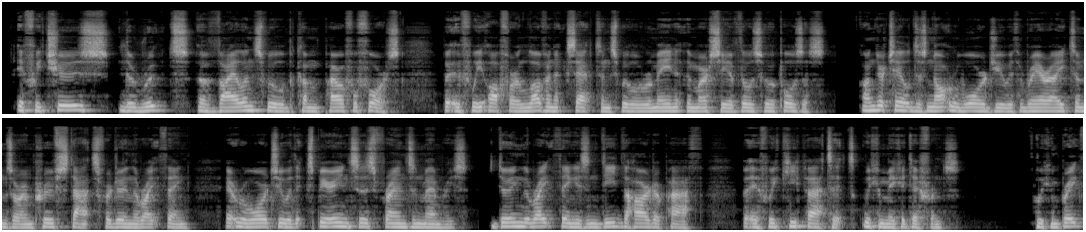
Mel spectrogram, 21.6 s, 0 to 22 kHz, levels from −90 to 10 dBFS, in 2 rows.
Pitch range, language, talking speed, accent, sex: 120-135 Hz, English, 215 wpm, British, male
